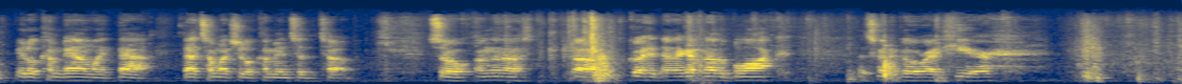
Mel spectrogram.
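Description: A man talks calmly up close.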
